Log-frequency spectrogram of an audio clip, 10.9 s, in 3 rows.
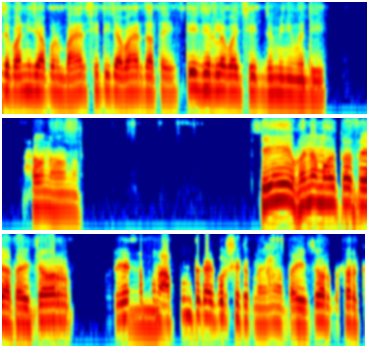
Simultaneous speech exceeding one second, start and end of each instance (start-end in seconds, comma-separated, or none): none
